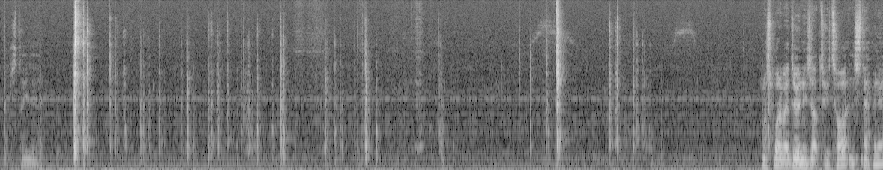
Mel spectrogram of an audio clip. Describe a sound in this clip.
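Metal tools click and tap against small parts.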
